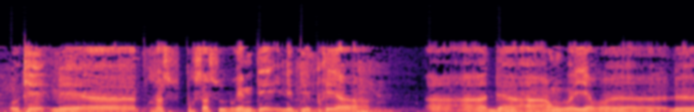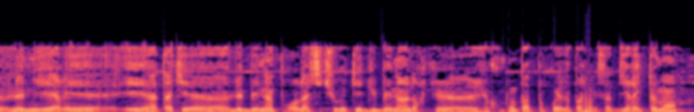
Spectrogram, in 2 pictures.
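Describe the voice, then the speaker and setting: A man joining a debate from traffic, halting and repeating words. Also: mid-range voice. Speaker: debate participant. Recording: dull lo-fi line with traffic noise.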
